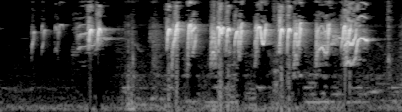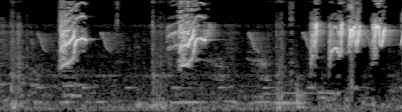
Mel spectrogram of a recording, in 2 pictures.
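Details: Scarlet minivet calls used as a lure to bring birds in. Dense bursts of high, twittering chirps and down-slurred whistles alternate with silent gaps across eight seconds, with faint low background sounds.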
